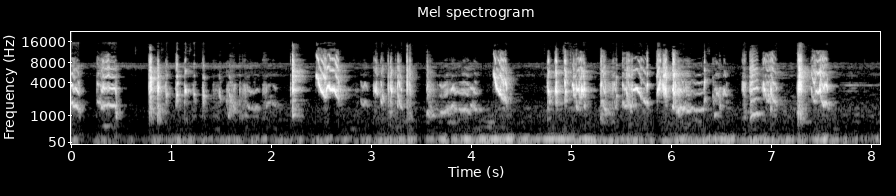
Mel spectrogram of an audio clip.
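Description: Budgerigars chatter busily in rapid warbles, chirps and scratchy squawks, a happy sound made while playing.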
